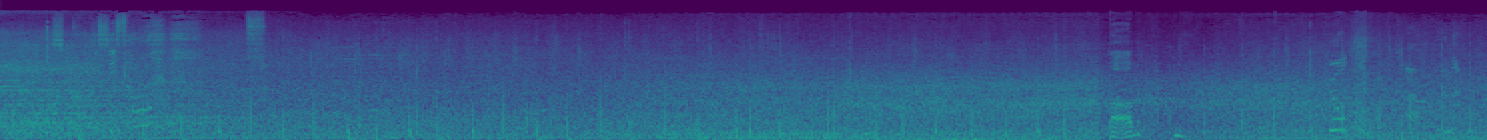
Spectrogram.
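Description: A busy crowd murmurs in a street.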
